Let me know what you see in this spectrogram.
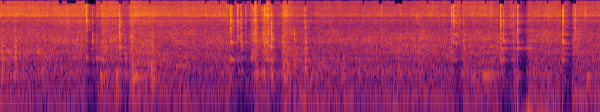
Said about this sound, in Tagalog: gisa na naman, gisa.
